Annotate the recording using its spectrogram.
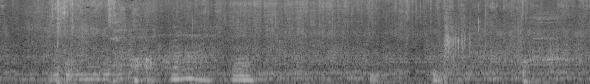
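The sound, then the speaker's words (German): A bee crawling from a beekeeper's hand onto a person's finger buzzes, its droning hum rising and dipping in pitch as it moves about, continuous for several seconds with no voices. “Mit angehaltenem Atem beobachteten die anderen, wie eine Biene von der Hand des Imkers auf ihren Zeigefinger krabbelte.”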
